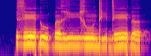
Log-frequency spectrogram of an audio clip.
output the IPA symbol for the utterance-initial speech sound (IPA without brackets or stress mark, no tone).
z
